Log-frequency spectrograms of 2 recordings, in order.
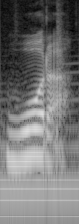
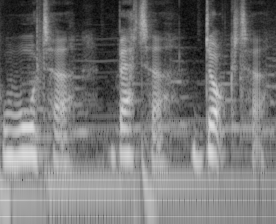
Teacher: they all sound like an actual T sound so for example in the word water the T in the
